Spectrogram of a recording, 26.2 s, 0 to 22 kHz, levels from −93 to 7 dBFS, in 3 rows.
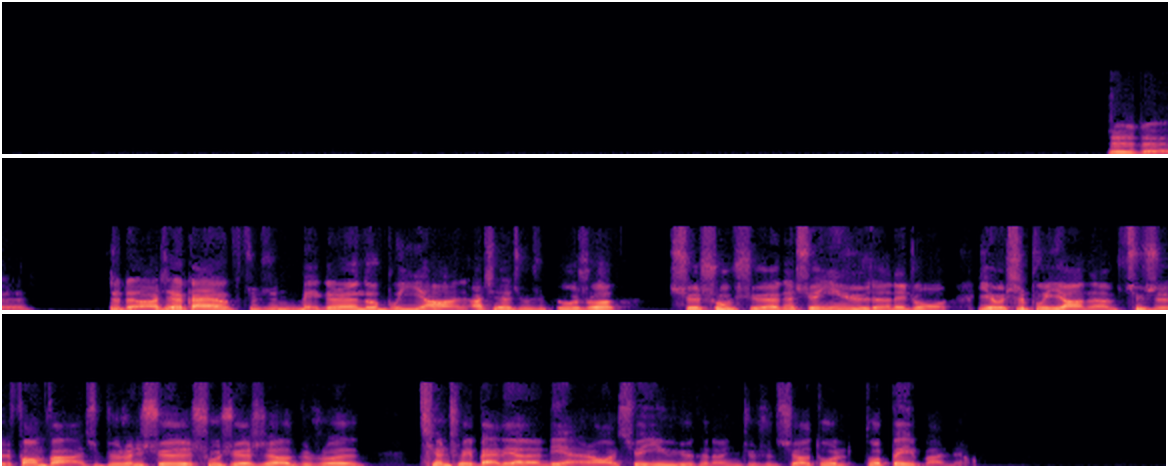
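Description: No technical faults are audible.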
